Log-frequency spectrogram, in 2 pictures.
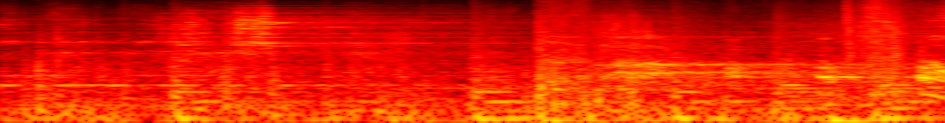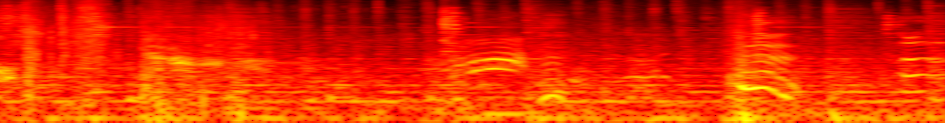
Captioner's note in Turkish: Dövüş sesleri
